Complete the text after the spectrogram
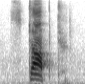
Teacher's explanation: the verb ends with unvoiced consonant p after p if d comes e d is not given a separate sound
